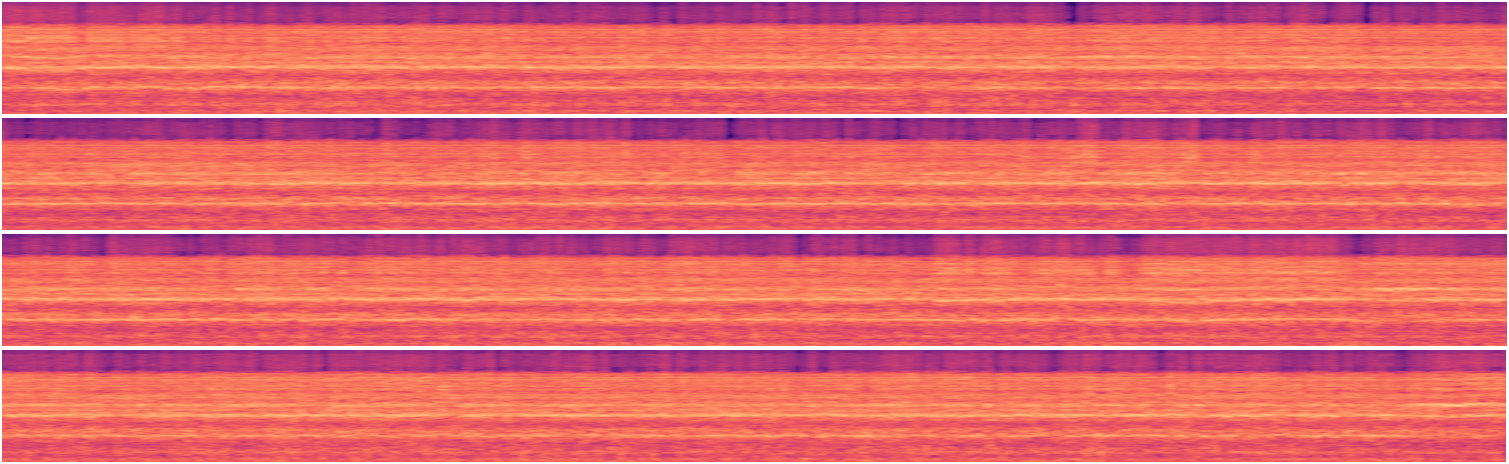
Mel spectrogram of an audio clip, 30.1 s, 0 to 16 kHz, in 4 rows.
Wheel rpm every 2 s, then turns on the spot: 230, 240, 230, 230, 240, 240, 240, 230, 230, 230, 230, 230, 230, 230, 230.
none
